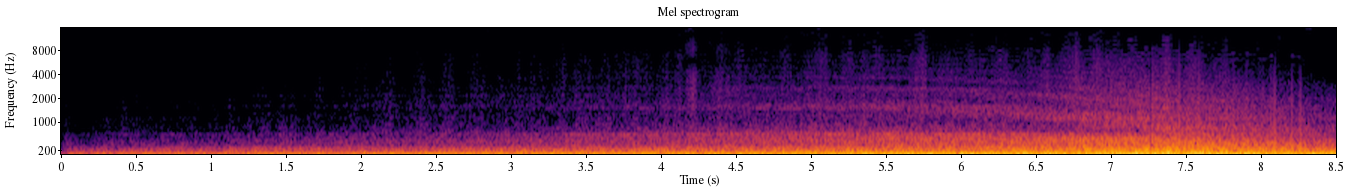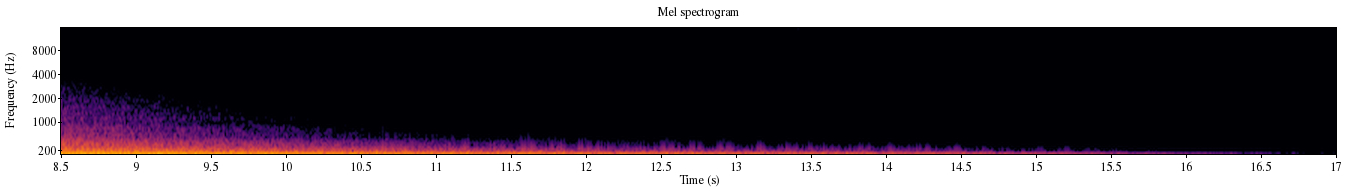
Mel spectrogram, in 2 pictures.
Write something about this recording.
Large Low Rumble Passing
This is another low, rumbling noise of a large object moving by or passing by something or someone.
space, spaceship, moving, landing, low, passing, ship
